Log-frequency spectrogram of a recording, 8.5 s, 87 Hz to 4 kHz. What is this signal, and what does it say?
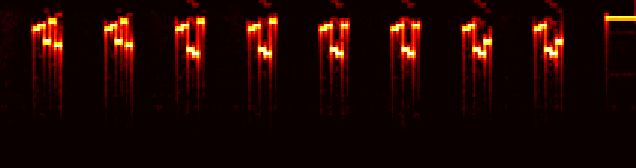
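Five-tone selective call (ZVEI), heard as quick runs of five tones, tones of about 70 ms. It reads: 89504 89504 89320 89320 89329 89329 89325 89325
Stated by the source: Received on SDR; station feuerwehr-orlamuende.org (fire brigade Orlamünde).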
